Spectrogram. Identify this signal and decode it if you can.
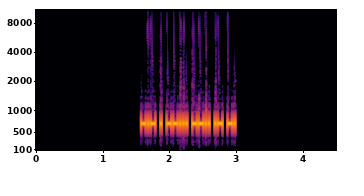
Morse code, heard as a keyed tone, about 46 wpm, 700 Hz. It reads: KE7ZAN
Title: USA Call Signs - 6 Characters - 50wpm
